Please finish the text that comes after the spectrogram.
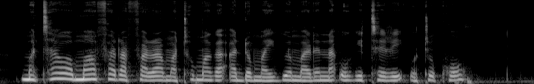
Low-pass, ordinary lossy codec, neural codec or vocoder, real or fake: none; none; none; real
